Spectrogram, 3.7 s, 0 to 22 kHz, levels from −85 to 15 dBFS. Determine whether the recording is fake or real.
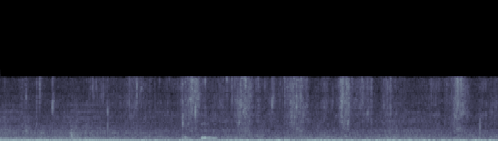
real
